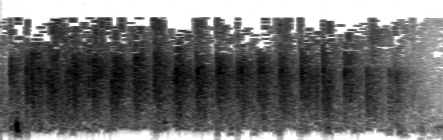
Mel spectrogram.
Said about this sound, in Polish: Wielkie brawa, dziękuję.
